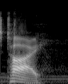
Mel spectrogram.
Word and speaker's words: Theye: It's Theye.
